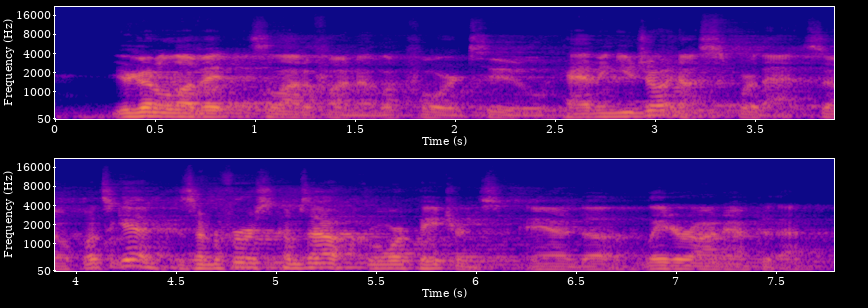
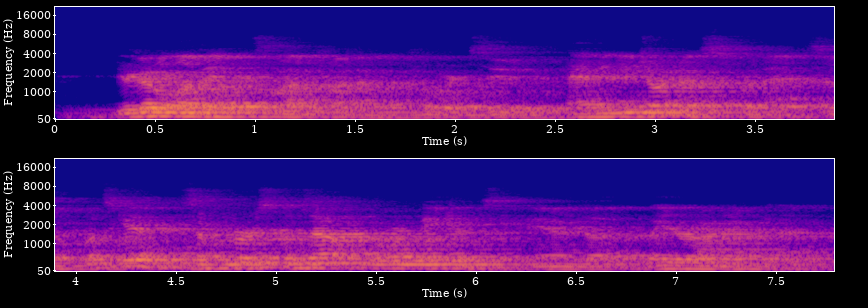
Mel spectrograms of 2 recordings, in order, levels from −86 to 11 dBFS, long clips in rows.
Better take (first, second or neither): first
